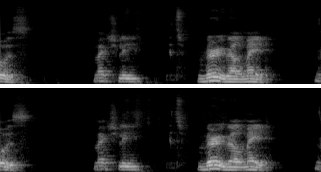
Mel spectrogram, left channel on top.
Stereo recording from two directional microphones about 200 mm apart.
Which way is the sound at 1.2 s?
45° left (ahead or behind).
